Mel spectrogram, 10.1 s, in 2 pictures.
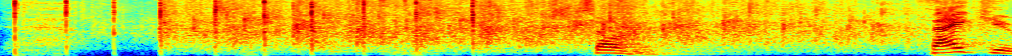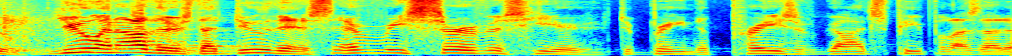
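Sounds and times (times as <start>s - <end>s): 
church congregation applauding to praise God during a service: 0.0s - 6.2s
speech: 3.0s - 3.4s, 4.6s - 10.1s.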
